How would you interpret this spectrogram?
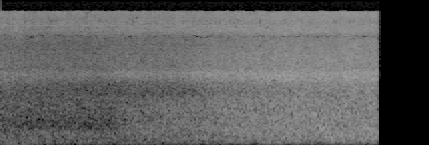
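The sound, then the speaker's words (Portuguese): Ocean waves roll and break on the shore in a steady, broad wash of surf that slowly swells louder, with no voices present. “As ondas continuam relaxando o seu corpo.”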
